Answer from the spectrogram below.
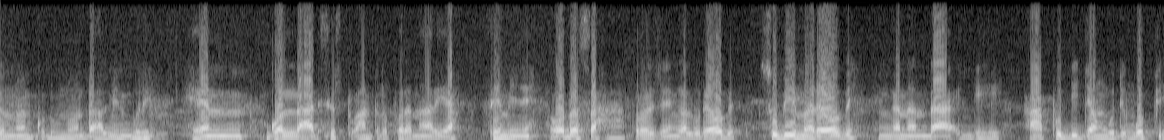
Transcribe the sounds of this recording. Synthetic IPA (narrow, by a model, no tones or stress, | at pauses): dɔnːɔnkɔɗumnɔndalminɓuɾi | hɛnɡɔlːadɛsiɾtuantɾɔpɾɔnaɾia | teminɛɔɗɔsahapɾɔd͡ʒɛŋɡaluɾɛwbɛ | subimaɾɛwbɛŋɡananɗaŋɡihi | hapuɗːid͡ʒaŋɡudiŋɡopːi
